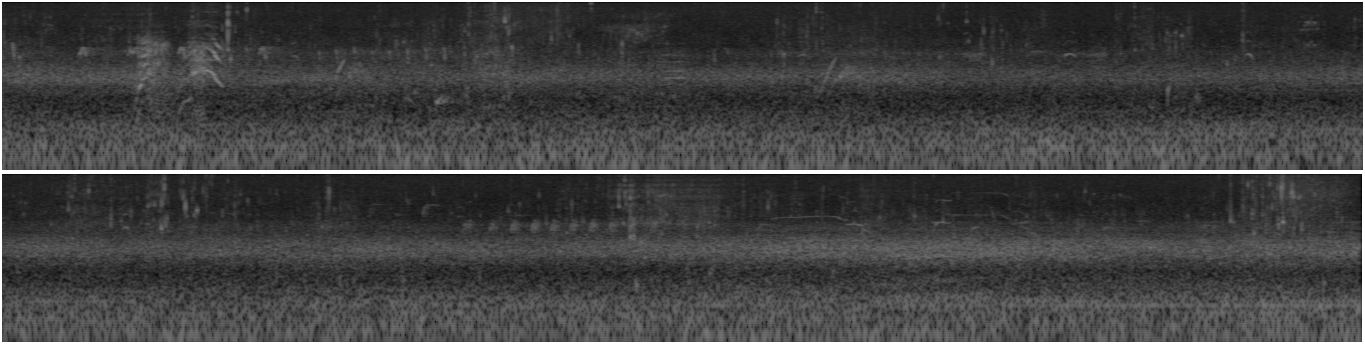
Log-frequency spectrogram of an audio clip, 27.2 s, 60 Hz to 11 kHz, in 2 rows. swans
0.1 7.0, 18.6 27.2

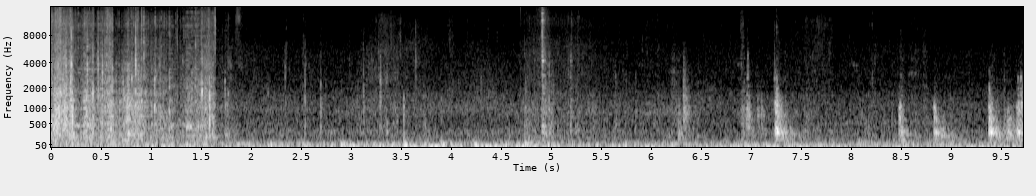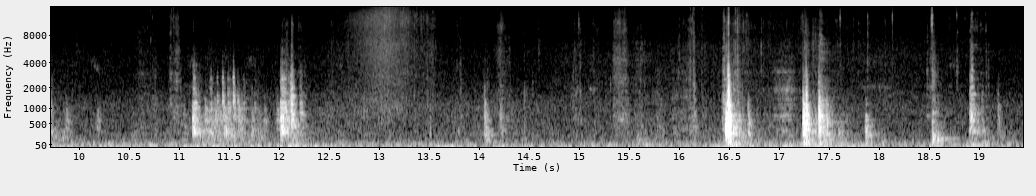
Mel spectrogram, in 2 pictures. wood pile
0.0 1.8

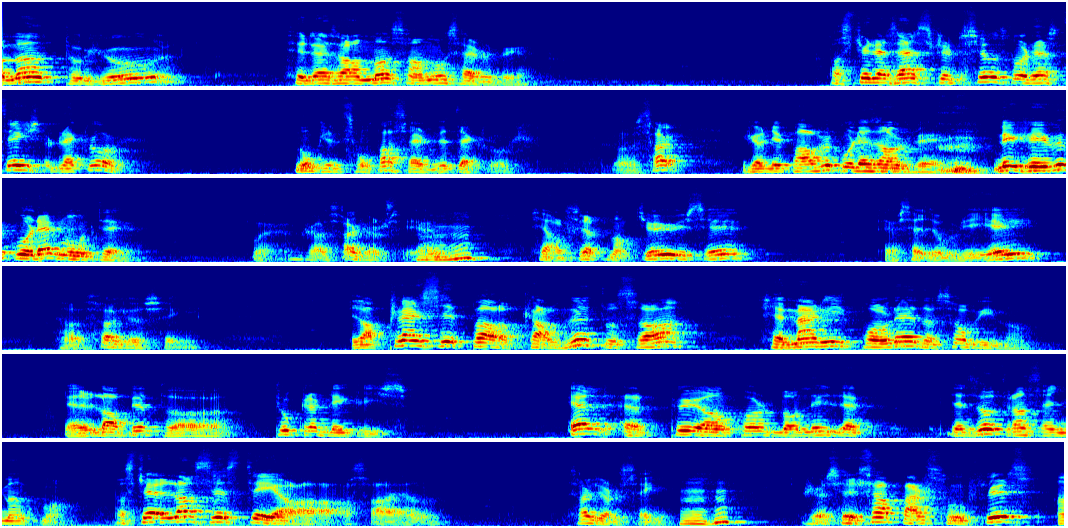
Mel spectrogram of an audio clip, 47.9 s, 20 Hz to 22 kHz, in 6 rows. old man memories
0.0 1.4, 2.1 4.2, 6.0 9.1, 10.0 17.0, 36.1 43.2, 44.1 47.8

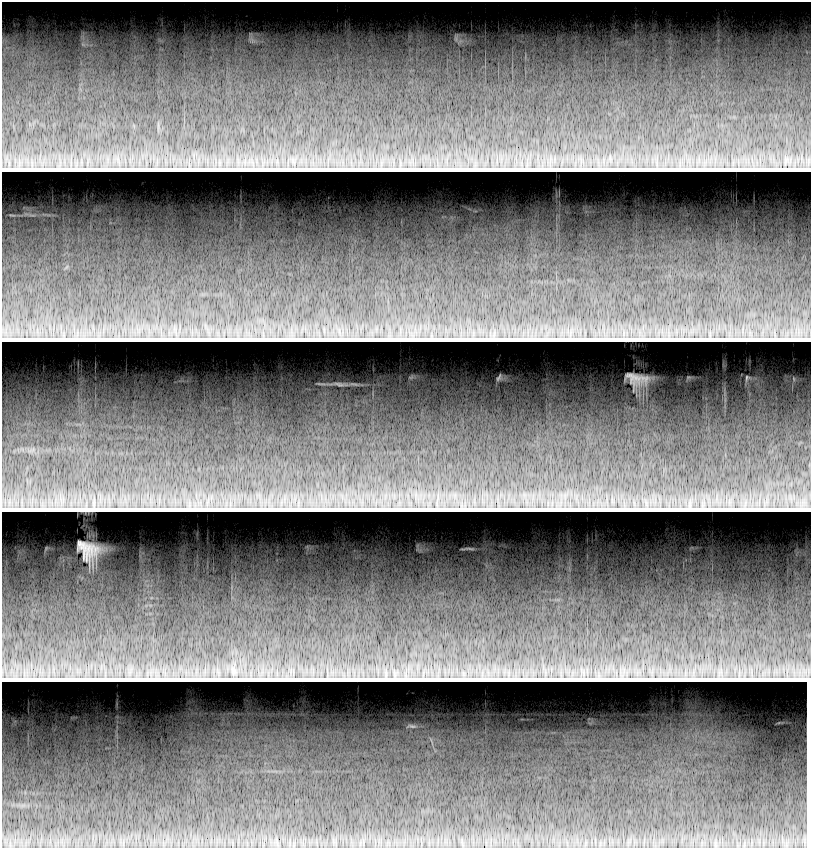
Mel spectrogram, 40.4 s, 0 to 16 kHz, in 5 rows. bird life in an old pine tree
19.2 21.6, 22.4 25.9, 28.8 30.1, 34.4 40.4

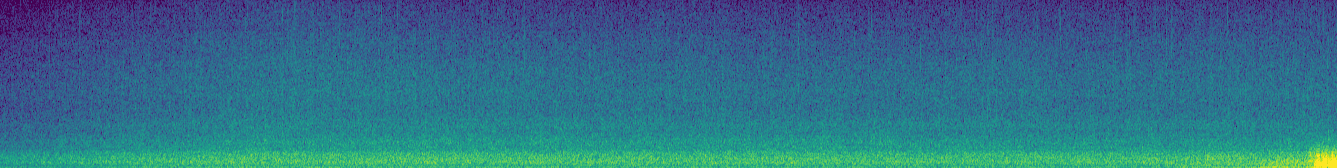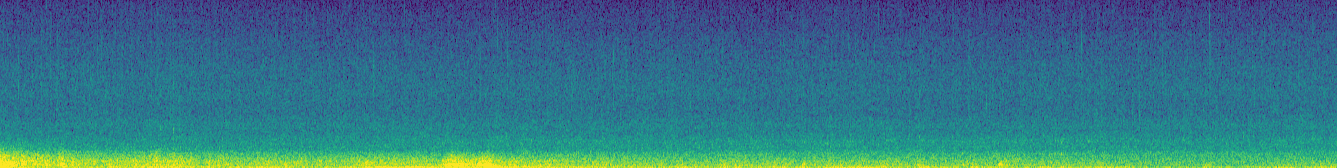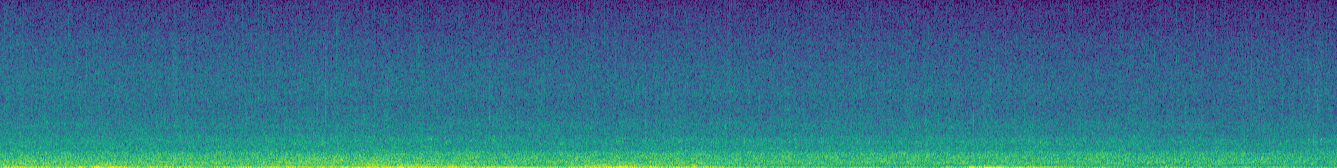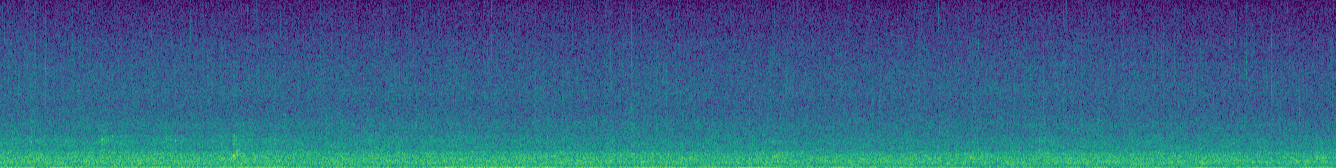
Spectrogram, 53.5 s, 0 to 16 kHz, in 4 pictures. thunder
12.7 20.8

